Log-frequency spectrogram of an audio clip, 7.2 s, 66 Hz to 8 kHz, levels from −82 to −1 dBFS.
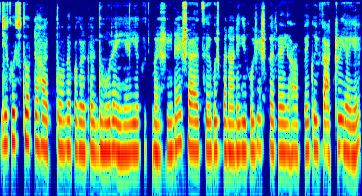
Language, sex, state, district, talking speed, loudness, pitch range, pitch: Hindi, female, Uttarakhand, Uttarkashi, 255 wpm, -16 LUFS, 195-215 Hz, 200 Hz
